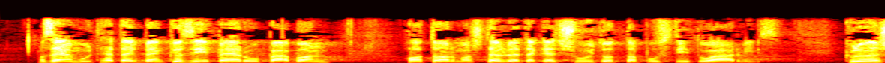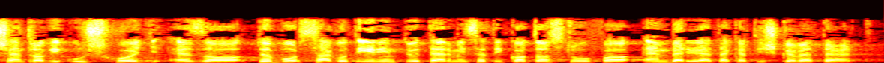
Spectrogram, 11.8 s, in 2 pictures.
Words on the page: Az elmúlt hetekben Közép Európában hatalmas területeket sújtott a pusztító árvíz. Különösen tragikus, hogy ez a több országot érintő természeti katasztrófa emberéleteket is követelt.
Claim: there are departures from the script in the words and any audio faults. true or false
false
